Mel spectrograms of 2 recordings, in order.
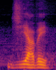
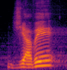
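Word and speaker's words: Yahweh: soy el que soy se pronunciaría o se diría ya ve ya ve te envía así es como habría sonado en hebreo antiguo lo que dios le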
